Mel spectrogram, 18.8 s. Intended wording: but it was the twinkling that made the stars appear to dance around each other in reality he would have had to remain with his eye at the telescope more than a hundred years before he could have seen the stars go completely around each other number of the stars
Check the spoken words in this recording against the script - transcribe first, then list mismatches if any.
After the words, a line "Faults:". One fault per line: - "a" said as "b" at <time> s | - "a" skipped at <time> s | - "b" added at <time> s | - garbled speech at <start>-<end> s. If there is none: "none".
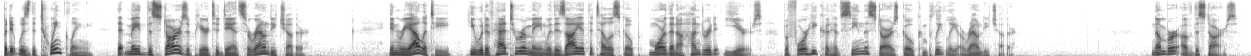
but it was the twinkling that made the stars appear to dance around each other in reality he would have had to remain with his eye at the telescope more than a hundred years before he could have seen the stars go completely around each other number of the stars
Faults:
none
